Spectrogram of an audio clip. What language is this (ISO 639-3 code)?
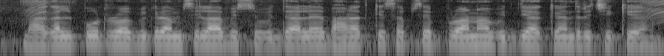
mai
